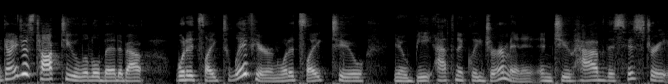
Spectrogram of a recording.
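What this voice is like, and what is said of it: American Valley girl accent. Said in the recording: “You can probably tell by my Valley girl, American, dumb sounding accent.”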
